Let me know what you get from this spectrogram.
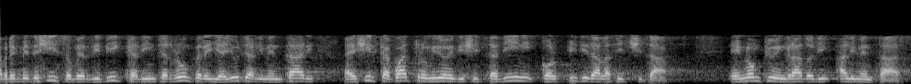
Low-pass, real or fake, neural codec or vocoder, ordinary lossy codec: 7.2 kHz; real; none; AAC, 16 kbps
